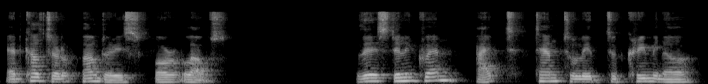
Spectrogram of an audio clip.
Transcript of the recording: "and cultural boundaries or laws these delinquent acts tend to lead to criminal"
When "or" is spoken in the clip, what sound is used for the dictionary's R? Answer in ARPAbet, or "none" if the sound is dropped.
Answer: R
